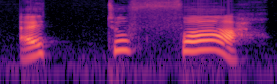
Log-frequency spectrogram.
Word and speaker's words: التفاح: كما في كلمه التفاح اذا الكلمه التي امامي تنطق التفاح قمت بكتابه اللام الشمسيه ولكن لا اقوم بنطقها الحرف الذي اتى بعد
